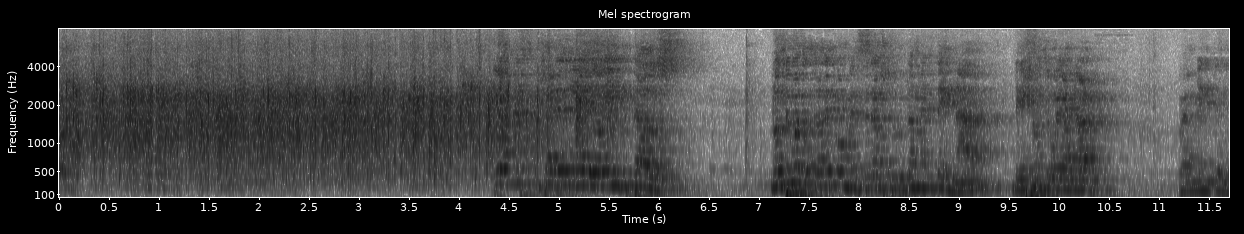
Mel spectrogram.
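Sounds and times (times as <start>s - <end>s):
audience applause: 0.0s - 5.4s
speech: 7.1s - 10.5s, 11.2s - 11.6s.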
